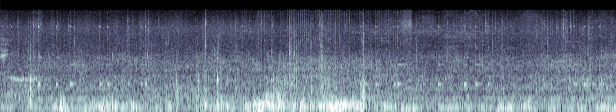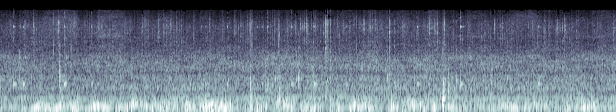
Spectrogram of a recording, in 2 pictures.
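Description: A bicycle rattles and clicks over pavement.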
